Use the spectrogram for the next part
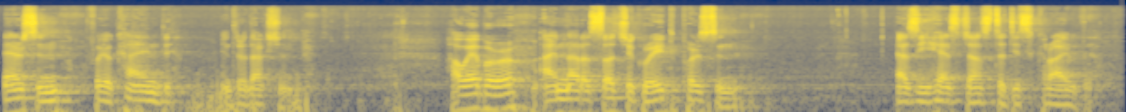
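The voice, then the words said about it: Thick foreign accent. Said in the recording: “this accent sometimes is very thick”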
